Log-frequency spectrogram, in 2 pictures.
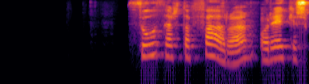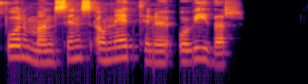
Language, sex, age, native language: Icelandic, female, 30-39, Icelandic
